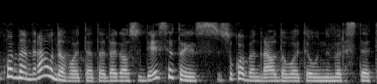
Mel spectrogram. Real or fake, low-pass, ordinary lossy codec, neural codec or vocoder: fake; 7.2 kHz; Opus, 64 kbps; codec, 16 kHz, 8 kbps, FunCodec, trained on Chinese and English, 25 frames a second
